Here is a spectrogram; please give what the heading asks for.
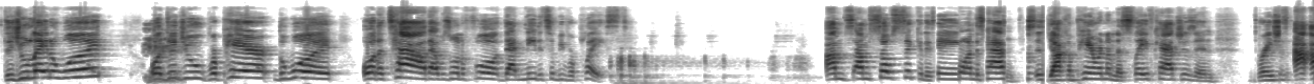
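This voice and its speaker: A woman's voice: high voice, moderate pace, a bit bright. A woman in a played clip delivering a blunt, impassioned monologue full of rhetorical questions.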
